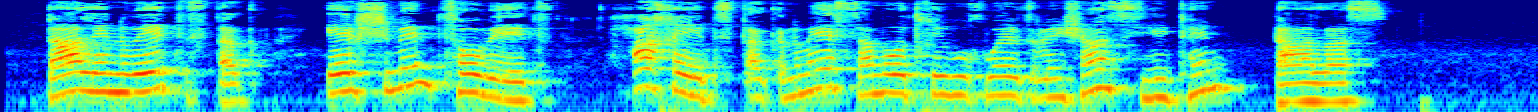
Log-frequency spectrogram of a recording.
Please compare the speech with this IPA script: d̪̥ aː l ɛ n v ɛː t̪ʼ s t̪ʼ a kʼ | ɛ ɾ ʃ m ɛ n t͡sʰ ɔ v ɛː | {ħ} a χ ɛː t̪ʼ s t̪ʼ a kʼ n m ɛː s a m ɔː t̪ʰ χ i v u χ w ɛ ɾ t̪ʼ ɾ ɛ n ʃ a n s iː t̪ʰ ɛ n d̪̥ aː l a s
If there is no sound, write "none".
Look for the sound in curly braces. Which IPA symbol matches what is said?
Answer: ħ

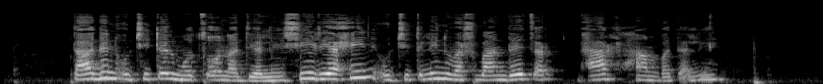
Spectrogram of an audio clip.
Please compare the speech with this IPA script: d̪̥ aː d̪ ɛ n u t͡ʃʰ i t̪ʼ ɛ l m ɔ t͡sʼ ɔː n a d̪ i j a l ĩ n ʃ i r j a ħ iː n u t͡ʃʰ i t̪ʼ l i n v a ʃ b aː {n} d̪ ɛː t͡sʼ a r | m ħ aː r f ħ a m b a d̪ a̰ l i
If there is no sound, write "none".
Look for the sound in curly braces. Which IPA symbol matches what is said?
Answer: n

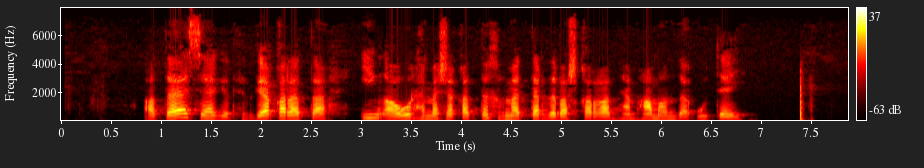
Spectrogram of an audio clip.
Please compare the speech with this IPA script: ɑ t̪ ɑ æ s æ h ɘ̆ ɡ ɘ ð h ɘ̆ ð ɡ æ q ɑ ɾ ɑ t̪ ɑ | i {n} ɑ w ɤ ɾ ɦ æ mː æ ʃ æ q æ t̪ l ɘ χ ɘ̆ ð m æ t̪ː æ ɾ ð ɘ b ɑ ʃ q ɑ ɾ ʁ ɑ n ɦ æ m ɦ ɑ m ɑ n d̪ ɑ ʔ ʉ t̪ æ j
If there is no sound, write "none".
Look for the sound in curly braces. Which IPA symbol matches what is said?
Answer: ŋ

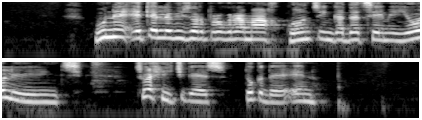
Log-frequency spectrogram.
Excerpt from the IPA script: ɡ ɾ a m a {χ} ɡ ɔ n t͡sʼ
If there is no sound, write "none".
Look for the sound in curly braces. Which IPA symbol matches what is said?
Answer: χ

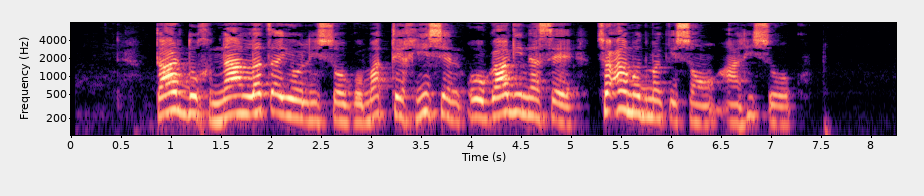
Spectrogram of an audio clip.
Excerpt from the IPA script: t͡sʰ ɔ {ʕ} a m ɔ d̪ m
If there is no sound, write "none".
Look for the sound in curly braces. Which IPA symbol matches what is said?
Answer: ʕ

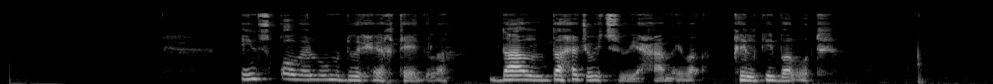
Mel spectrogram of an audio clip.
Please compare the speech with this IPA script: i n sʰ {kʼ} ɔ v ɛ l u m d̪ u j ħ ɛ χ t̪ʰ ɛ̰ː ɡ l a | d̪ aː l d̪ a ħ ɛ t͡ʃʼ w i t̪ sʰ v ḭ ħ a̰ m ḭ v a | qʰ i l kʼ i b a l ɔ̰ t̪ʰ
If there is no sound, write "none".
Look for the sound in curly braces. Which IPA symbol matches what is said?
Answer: qʼ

